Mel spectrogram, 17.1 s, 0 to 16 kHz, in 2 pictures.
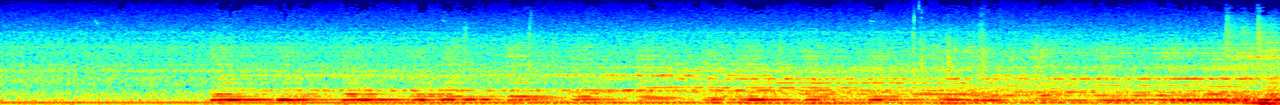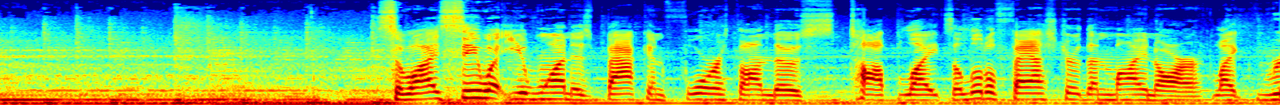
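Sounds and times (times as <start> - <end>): electronic music from car speakers: 0.0 - 17.0
heavy bass: 0.0 - 17.0.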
